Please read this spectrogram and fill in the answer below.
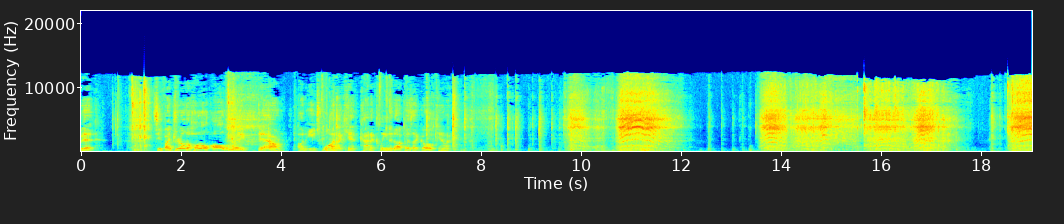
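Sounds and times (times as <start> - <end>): electric drill boring into wood: 2.9 - 3.6, 9.6 - 12.2, 13.5 - 17.8, 18.5 - 19.0.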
